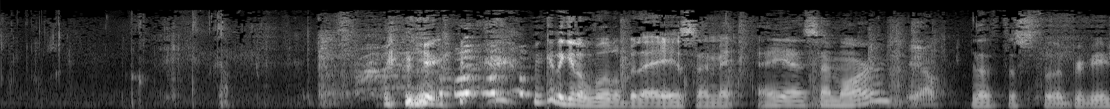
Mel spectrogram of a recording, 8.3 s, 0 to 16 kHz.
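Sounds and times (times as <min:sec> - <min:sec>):
chewing on sausage sticks: 0:00.0 - 0:02.4
laughter: 0:02.5 - 0:04.2
speech: 0:02.9 - 0:08.3.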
